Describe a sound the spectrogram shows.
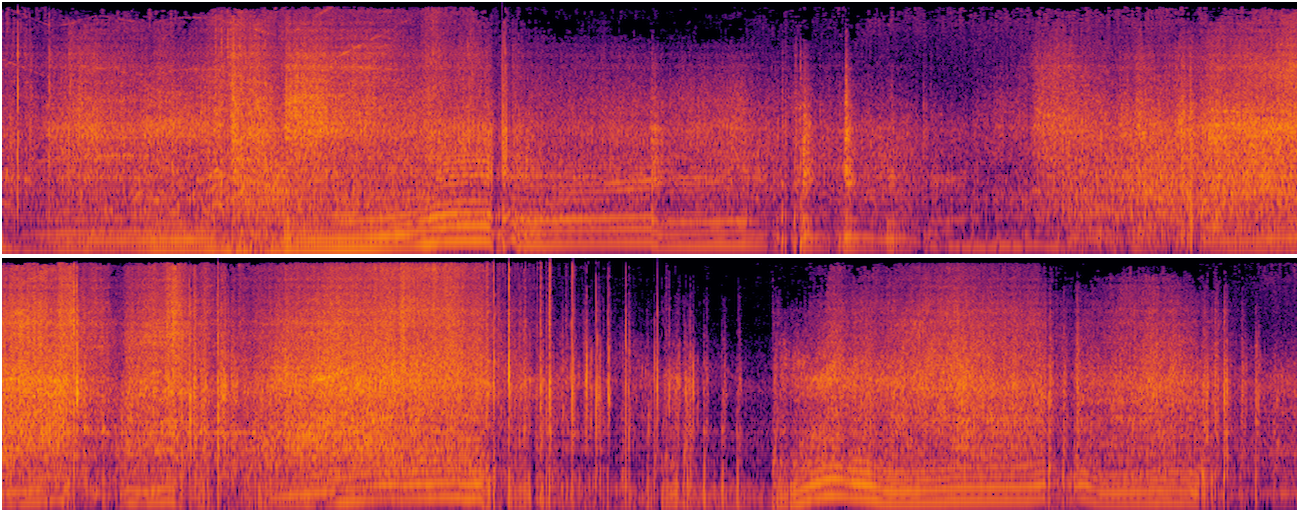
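A rally car engine revs hard, rising and dropping in pitch as it shifts gears.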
